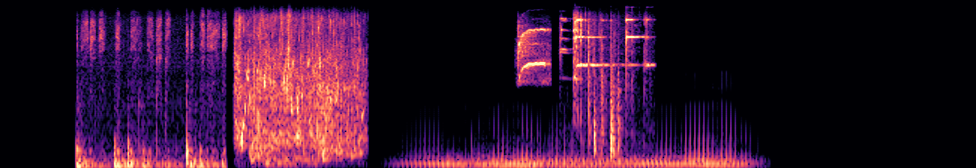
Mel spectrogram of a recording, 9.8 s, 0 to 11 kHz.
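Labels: First at 0.76 seconds, you can hear writing. Then at 2.33 seconds, splashing is audible. Later, at 3.77 seconds, a cat purrs quietly, fading in and then fading out by 7.77 seconds. Meanwhile, at 5.14 seconds, chirping is heard. Following that, at 5.59 seconds, glass shatters.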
